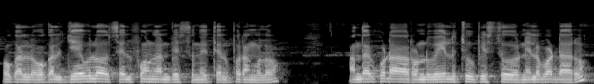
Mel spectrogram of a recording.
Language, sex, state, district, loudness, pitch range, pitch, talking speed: Telugu, female, Telangana, Mahabubabad, -15 LUFS, 115-125 Hz, 120 Hz, 130 wpm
